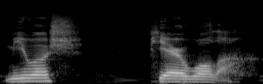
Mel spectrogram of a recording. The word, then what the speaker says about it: Miłosz Pierwola: I am your host, and today we are having on Miłosz Pierwola. Did I say that right? – Close enough.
